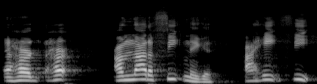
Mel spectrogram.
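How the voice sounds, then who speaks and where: A man's voice: sits high, animated, moderate pace. A young man co-hosting a podcast who tells crude, joking stories in casual chat. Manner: loud, crude, joking storyteller. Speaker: podcast co-host.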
